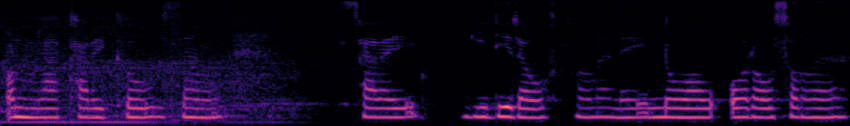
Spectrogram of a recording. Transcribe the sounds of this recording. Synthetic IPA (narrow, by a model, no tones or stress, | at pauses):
ɔnlakʰaɾikʰɯwsaŋ | saɾaj | ɡidiɾawsɔŋnanajnɔawɔɾawsɔŋa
